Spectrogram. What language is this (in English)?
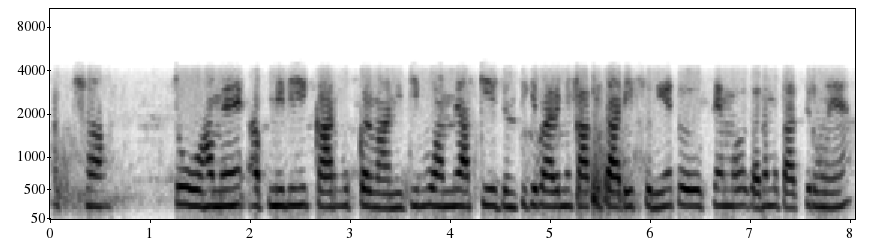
Urdu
